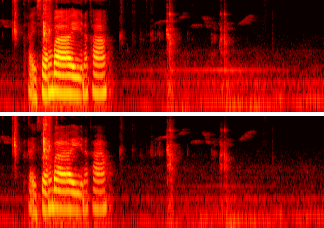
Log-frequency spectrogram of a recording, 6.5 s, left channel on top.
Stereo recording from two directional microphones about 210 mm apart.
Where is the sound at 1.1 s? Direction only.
35° left (ahead or behind).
